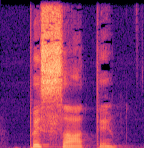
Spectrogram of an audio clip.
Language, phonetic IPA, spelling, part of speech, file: Ukrainian, [peˈsate], писати, verb, Uk-писати.ogg
- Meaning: 1. to write 2. to send written information to, to notify, to text 3. to create text in written form 4. to be the author (of a book, article, poem, etc.) 5. to draw (an art piece)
